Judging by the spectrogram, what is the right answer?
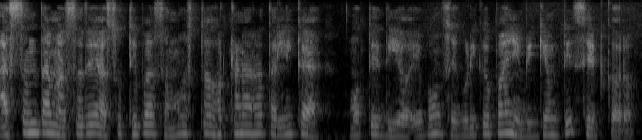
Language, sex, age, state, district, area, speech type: Odia, female, 45-60, Odisha, Puri, urban, read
